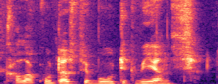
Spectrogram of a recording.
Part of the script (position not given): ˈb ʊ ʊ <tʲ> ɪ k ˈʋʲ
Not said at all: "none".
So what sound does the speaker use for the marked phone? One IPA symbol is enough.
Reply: tʲ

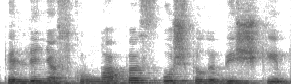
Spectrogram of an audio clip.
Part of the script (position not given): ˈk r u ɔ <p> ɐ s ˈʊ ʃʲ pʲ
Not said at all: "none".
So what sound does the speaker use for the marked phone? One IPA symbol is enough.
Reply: p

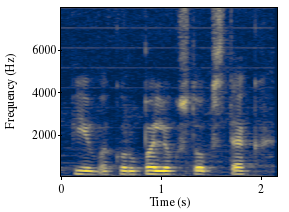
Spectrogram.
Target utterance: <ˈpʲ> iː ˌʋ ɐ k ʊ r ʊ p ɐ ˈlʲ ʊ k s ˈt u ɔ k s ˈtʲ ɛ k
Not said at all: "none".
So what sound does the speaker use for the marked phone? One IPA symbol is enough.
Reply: pʲ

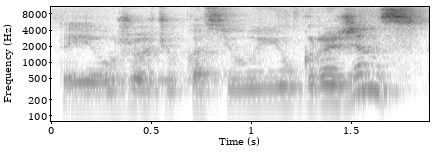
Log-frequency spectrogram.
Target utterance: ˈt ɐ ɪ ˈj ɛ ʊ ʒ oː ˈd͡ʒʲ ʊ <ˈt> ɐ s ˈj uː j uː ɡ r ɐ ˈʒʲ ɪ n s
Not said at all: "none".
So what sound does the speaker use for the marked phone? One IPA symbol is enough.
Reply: k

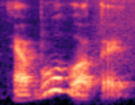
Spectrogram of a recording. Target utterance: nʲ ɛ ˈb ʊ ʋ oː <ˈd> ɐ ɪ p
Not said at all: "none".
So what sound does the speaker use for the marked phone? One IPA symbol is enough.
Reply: t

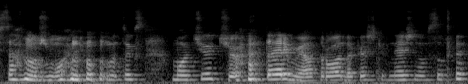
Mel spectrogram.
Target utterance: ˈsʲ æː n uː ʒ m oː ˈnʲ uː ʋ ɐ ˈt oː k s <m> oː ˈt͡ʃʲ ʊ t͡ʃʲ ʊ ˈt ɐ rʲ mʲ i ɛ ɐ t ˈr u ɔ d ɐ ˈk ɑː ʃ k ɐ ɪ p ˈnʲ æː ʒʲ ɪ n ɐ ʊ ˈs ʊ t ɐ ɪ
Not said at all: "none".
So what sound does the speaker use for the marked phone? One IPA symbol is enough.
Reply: m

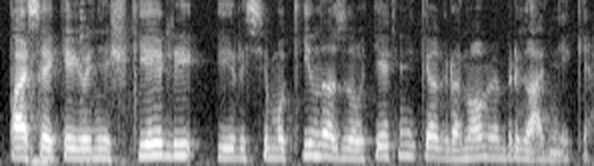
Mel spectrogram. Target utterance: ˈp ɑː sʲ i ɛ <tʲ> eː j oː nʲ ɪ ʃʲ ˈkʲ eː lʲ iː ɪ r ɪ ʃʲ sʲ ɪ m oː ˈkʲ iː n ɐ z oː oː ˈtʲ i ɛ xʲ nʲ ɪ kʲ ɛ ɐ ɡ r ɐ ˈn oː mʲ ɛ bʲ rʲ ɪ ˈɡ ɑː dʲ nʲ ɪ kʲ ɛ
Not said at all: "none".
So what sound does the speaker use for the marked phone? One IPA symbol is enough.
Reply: kʲ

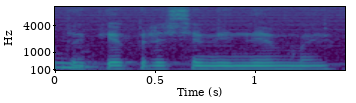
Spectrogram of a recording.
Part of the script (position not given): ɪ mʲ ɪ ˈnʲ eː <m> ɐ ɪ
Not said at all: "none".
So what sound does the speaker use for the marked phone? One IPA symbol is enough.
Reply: m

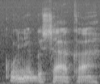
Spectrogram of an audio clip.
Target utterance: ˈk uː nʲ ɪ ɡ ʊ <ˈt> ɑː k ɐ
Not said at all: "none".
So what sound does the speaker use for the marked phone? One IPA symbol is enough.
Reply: s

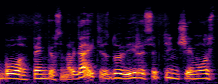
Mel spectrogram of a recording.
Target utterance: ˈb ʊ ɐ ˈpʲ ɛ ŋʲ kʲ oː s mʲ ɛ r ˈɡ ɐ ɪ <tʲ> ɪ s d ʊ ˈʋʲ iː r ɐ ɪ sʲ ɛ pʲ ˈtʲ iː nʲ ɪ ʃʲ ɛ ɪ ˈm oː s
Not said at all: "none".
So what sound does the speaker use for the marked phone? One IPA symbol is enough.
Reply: tʲ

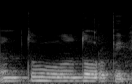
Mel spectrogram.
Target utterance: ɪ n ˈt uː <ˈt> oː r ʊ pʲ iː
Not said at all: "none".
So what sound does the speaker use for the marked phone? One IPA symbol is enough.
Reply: d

